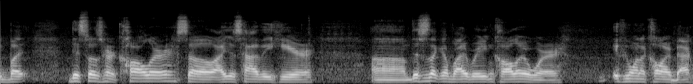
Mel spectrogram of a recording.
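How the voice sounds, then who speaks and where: A man's voice: mid-range voice, darkish tone. A young man giving a casual desk tour in a chatty, rambling way with lots of fillers. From Filipino heritage. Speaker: comic channel host.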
